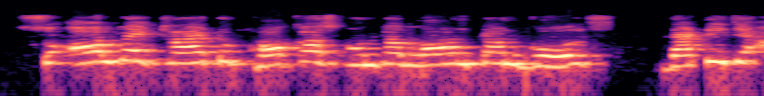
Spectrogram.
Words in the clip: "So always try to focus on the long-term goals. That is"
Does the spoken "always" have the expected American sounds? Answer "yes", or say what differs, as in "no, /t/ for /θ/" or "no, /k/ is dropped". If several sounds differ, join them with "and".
no, /z/ is dropped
